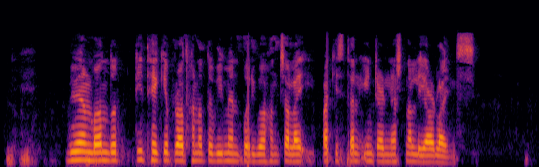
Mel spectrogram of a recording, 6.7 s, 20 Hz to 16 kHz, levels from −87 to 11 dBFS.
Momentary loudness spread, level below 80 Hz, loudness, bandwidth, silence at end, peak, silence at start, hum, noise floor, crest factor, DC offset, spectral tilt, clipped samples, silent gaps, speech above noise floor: 11 LU; -56 dBFS; -19 LUFS; 7.8 kHz; 0.85 s; -2 dBFS; 0.1 s; none; -72 dBFS; 18 dB; under 0.1%; -6 dB/octave; under 0.1%; none; 54 dB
